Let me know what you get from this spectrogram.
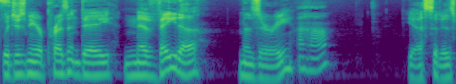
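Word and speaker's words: Nevada: __ ] yes which is near present day Neva Missouri uhuh yes it is pronounced that way population today 8,000 fun fact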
